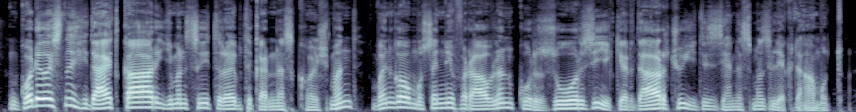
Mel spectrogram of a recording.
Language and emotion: Kashmiri, neutral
